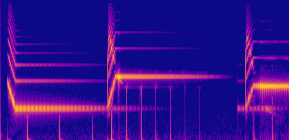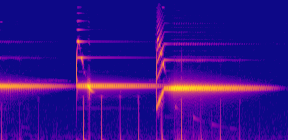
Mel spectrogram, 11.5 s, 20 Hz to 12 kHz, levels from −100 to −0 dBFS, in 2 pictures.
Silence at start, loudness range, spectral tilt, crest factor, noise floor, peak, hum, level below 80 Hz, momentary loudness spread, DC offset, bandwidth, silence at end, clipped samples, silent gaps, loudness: 0.15 s; 8 LU; -1 dB/octave; 18 dB; -72 dBFS; 0 dBFS; none; -60 dBFS; 24 LU; under 0.1%; 6 kHz; 0.65 s; under 0.1%; none; -16 LUFS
